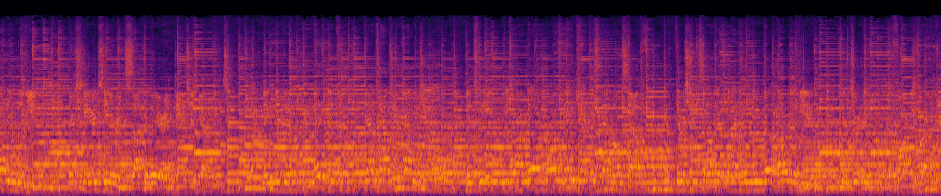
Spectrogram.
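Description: Acoustic guitar strummed in a steady, driving country rhythm.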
